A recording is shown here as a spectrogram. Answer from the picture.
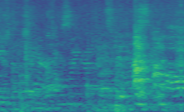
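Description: Murmur of people chatting in a small room between songs, with one short, louder, sharp vocal sound, bark-like, near the end.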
